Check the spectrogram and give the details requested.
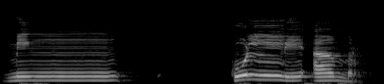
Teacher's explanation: Kalau ikhfa ab'ad, maka huruf yang keluar ketika menyebutnya bukan en, tetapi eng.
